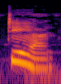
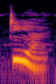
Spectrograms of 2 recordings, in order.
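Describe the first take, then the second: First: The word rhymes with 'air'. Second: The word rhymes with 'ear'. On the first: To rip something apart. "দ্বিতীয় উচ্চারণ টেয়ার, টেয়ার মানে ছিঁড়ে ফেলা বা ফাঁড়া।" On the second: Drops of water from the eye. "প্রথমে টিয়ার, টিয়ার অর্থাৎ চোখের জল বা অশ্রু।"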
